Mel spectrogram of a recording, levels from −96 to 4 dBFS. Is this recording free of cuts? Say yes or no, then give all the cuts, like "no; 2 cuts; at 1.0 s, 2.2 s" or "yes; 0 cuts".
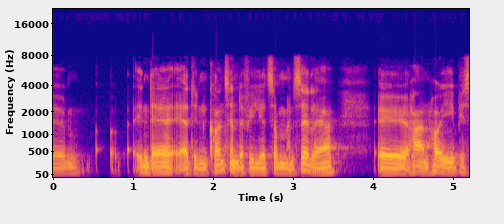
yes; 0 cuts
